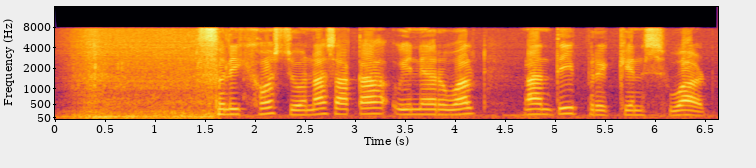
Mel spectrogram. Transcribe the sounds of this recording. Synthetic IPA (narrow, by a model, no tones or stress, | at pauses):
fəlikʰɔsd̥ʒ̥o̤nasakawinɛrwald̪ | ŋant̪ib̥ɾeɡ̥ɛnswald̪̚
